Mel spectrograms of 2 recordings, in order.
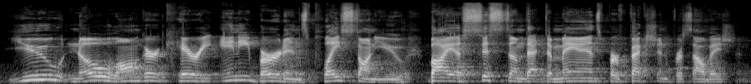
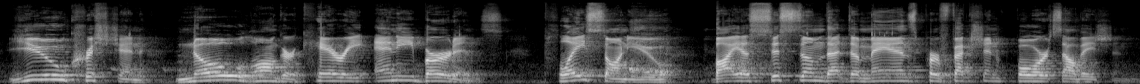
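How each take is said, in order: First: It is said at normal speed. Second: It is said slowly.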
